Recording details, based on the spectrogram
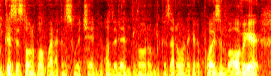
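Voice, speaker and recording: A man's fairly low voice with ordinary pitch variation, music playing in the background. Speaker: Pokemon battle commentator. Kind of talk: casual gameplay commentary.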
